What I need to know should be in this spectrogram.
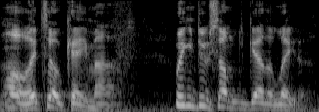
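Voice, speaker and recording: A man's voice: fairly high pitch, huge pitch swings, quick pace, vocal fry, fairly bright tone, husky, heavily acted. An older actor playing a kind, encouraging grandfather. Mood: kindly.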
